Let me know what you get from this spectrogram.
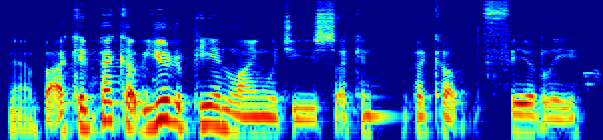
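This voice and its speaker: A man's voice: medium pitch, very animated, moderate pace, a little mellow. A man in his thirties chatting casually on a video call through a headset, rambling with lots of restarts and fillers. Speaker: beer reviewer on a video hangout. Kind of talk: casual chat.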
